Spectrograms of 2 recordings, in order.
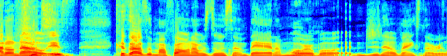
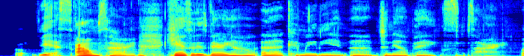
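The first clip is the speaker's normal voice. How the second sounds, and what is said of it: Whispering. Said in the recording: “Why you start whispering?”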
